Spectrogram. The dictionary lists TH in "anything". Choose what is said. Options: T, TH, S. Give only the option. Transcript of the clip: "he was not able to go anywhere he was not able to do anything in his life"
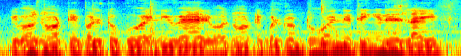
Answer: T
